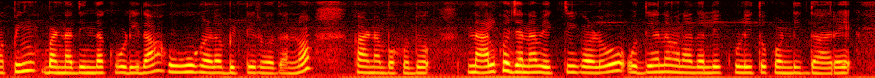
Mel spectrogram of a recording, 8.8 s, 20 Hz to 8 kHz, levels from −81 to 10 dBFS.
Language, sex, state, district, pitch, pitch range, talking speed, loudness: Kannada, female, Karnataka, Bangalore, 230 Hz, 220-245 Hz, 75 wpm, -18 LUFS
